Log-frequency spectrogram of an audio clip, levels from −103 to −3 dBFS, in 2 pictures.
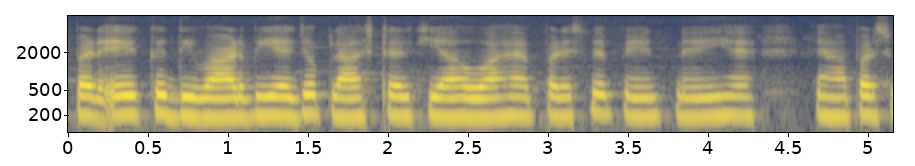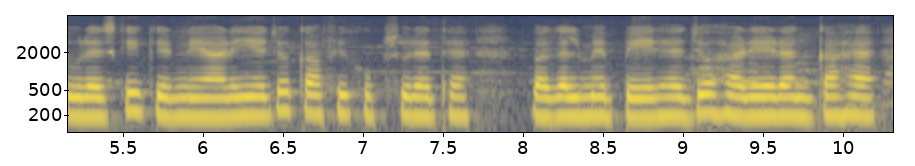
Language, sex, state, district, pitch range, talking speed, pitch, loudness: Hindi, female, Bihar, Araria, 190-205 Hz, 205 wpm, 195 Hz, -16 LUFS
